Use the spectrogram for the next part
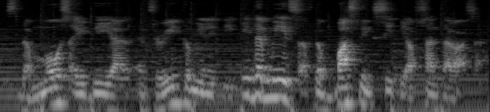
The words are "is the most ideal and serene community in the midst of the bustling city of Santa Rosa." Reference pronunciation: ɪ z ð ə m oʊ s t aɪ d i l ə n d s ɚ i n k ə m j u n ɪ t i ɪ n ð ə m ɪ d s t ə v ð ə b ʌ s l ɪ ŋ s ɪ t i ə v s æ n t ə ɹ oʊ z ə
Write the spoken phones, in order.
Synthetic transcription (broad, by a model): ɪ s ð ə m oʊ s t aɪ d i l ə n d s ɚ i n k ə m j u n ɪ t i ɪ n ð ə m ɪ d s ə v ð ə b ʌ s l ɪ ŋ s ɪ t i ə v s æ n t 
